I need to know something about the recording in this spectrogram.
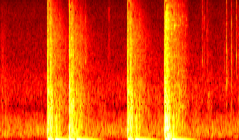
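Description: Gunshots ring out loudly, one after another.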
